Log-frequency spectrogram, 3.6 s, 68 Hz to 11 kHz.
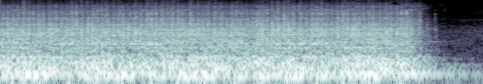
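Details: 1950s Galion 503 motor grader sitting 10+ years: slow, labouring crank at about three beats a second that never catches, then stops; sounds like a tired starter struggling. Cause suspected, not confirmed.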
